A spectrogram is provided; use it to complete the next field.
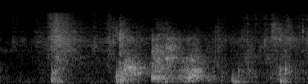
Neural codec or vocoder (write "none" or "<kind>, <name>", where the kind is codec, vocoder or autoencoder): codec, HILCodec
